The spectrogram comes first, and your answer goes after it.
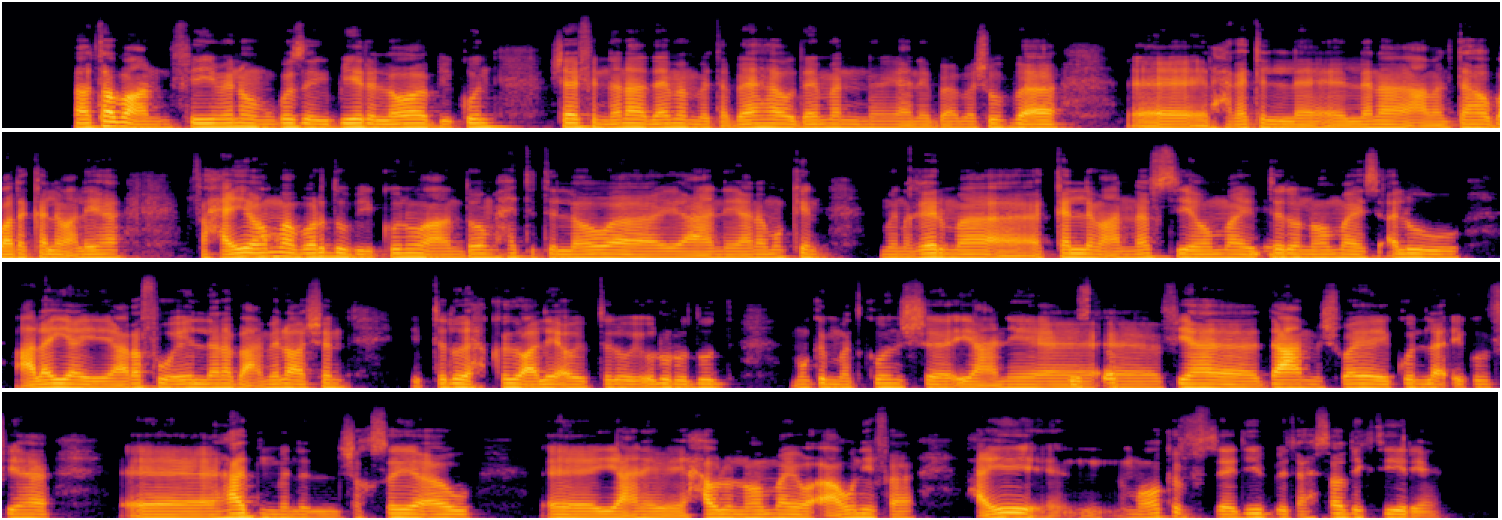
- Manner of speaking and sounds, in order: none
- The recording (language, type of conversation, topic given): Arabic, advice, عرض الإنجازات بدون تباهٍ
